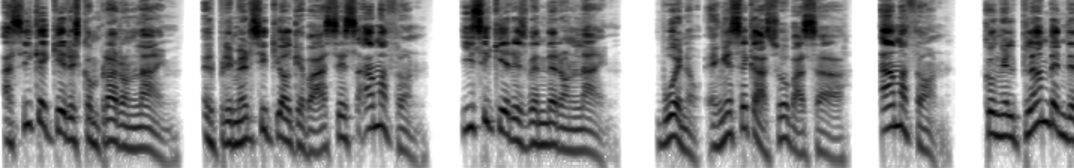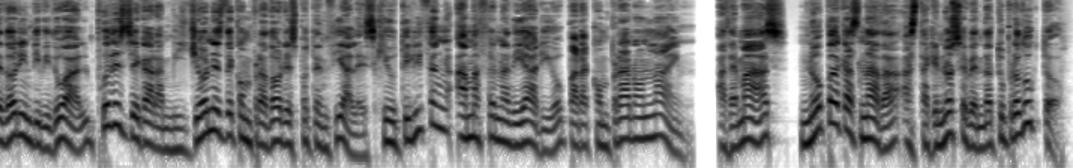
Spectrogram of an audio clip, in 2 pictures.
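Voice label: Spanish Spain, voice; Amazon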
